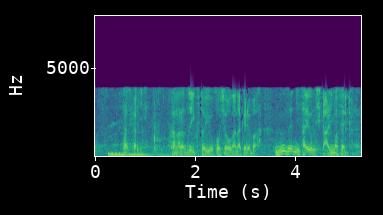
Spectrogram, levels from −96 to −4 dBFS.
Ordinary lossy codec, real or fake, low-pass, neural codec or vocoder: AAC, 16 kbps; real; 7.2 kHz; none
